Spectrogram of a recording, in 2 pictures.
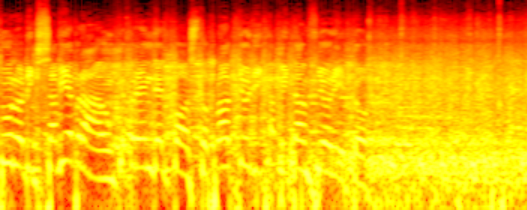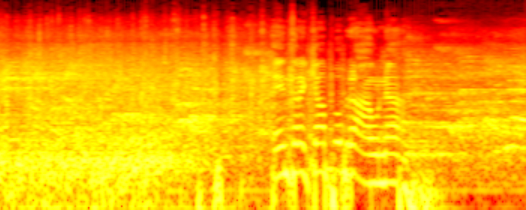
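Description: Young men shout and call out across an echoing hall.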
